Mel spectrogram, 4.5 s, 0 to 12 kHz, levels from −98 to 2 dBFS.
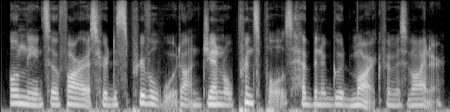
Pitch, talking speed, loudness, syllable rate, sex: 155 Hz, 255 wpm, -19 LUFS, 6.5 syllables/s, female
